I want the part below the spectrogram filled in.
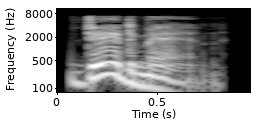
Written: deadman

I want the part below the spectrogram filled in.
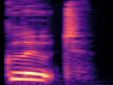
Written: glute

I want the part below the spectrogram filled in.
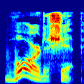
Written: wardship

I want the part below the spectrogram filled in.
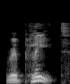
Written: replete

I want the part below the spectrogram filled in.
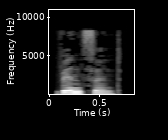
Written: vincent

